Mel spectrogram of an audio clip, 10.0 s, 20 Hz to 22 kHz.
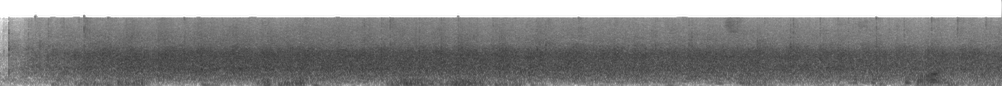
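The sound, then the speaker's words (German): Loud, sustained applause from a large audience as the winners of the Technology Innovation Award 2012 are called onto the stage; dense, even clapping for the full stretch without letting up, with no voices standing out above it. “Voilà, und jetzt wollen wir aber die Kandidaten noch auf der Bühne sehen, mit einem bitte tosenden Applaus.”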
